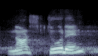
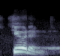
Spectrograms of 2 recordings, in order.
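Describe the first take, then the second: First: The stress is on the second syllable. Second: The stress is on the first syllable. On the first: The speaker calls it wrong. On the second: The speaker calls it right. "It is stew. Stew"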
